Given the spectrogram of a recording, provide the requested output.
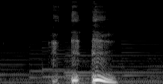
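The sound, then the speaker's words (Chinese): Someone clears their throat: two quick, rough little bursts followed by a longer, louder voiced rasp that trails off. No talking around it. “我双眸凝视着他，清了清嗓子，起身道”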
